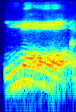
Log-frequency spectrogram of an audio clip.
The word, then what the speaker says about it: law: And to help you pronounce it correctly, think about the number four.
